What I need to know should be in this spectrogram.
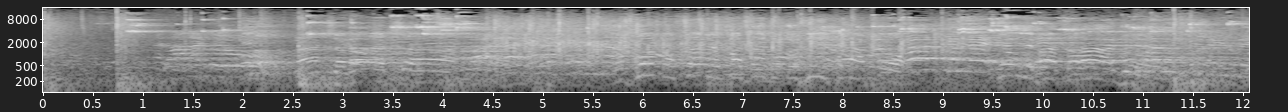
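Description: Sneakers squeak on a hardwood floor in a large echoing hall.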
